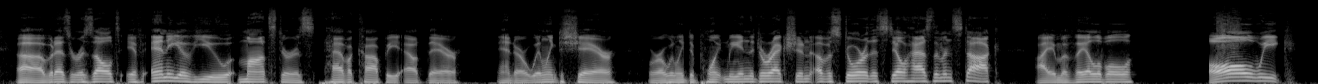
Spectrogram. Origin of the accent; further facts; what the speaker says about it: Maryland, United States; now in New York, United States; And listen, I'm from Maryland, and everyone's like, well, who are you going to root for?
